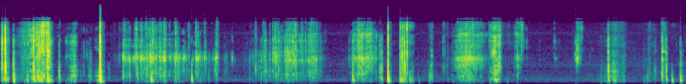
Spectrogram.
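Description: Paper towels laid out as toy snow crinkling and scraping in irregular bursts, about six times, with a few sharp clicks between them.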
